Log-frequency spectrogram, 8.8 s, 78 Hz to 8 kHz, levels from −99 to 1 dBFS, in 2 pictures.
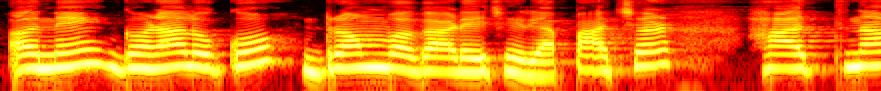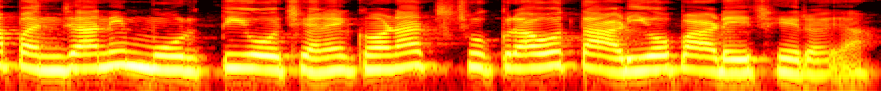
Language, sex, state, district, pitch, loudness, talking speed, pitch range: Gujarati, female, Gujarat, Valsad, 250 Hz, -12 LUFS, 145 wpm, 225-270 Hz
